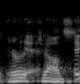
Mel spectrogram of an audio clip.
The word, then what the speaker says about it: Aeriq Jonsin: A I R E Q J O N S I N. Yeah, just like it sounds, Aireq Johnson.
